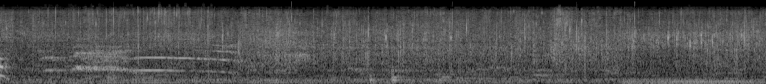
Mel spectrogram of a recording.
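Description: Fish frying in boiling oil makes a continuous bubbling crackle, while a rooster crows in the background partway through.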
